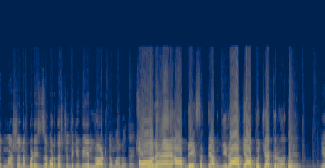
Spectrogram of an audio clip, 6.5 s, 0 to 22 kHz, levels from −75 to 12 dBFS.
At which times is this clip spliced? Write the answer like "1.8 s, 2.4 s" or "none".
2.6 s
